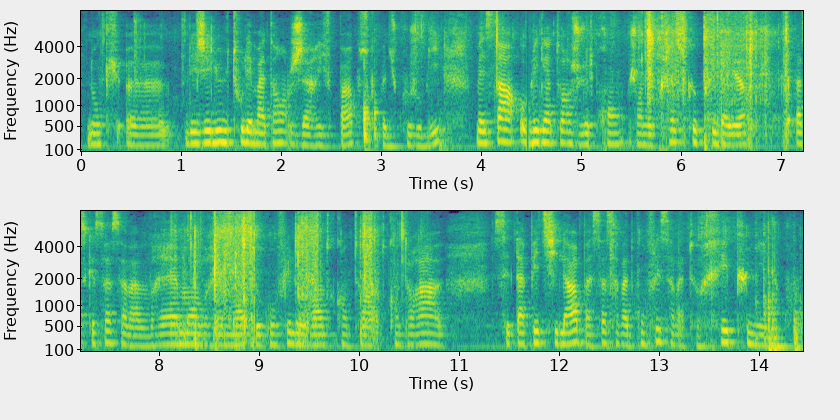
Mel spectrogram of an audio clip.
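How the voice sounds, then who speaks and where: A woman's voice: lowish voice, fairly even intonation, fairly quick. A woman influencer talking casually and informally to her followers as she promotes products. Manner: chatty, informal, addressing followers directly. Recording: clear background noise.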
